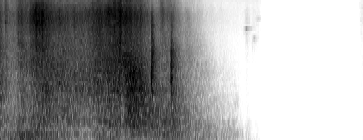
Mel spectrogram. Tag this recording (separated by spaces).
rumble rod nails iron percussion hammer blacksmith metal shield industrial hit ting metallic shiny industry lock steel impact factory bell scrape pipe clang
